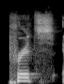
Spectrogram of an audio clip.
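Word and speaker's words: Prutz: It's spelt C-I-R-K-U-S, Circus in Sweden, Pritz, and it's P-R-U-T-Z. But if you just look up C-I-R-K-U-S, I'm pretty sure you'll get Circus Pritz coming up.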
